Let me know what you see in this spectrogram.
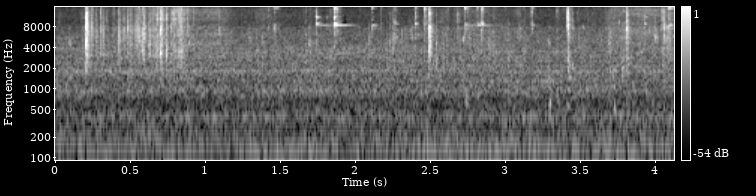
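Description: Biting and chewing a Double Cheesy Gordita Crunch, a soft flatbread wrapped around a crunchy taco shell, with a few faint crunches. Beneath it is the steady low rumble of the car cabin.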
